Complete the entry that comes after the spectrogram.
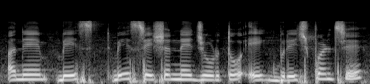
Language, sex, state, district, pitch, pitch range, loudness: Gujarati, female, Gujarat, Valsad, 220 Hz, 205-230 Hz, -12 LUFS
